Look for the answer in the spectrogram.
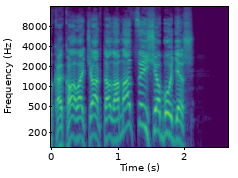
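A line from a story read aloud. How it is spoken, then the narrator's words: Yelling. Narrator (Russian): заорал на него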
